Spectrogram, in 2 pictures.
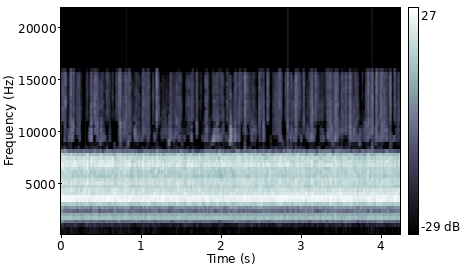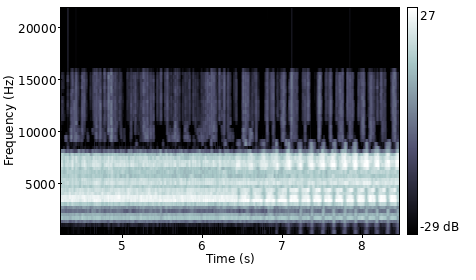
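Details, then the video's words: Cicada song as a dense, sizzling high whine held at even loudness for most of the clip. Strong rhythmic pulsing appears in the last two seconds. "cicada เสียงจั๊กจั่น"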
